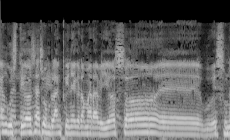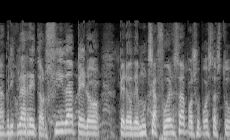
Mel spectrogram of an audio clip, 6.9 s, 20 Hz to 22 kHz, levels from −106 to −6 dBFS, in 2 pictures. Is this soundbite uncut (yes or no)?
yes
